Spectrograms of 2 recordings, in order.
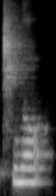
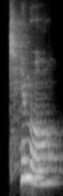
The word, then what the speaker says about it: Timo: thrilled to be joined by pianist and composer teemo timo sorry um is uh i'm a really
